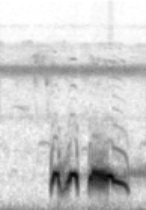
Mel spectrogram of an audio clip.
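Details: A small-voiced spotted dove, wild-caught and now captive, delivers one coo: a quick double hoot, then a long, mellow coo sliding slightly downward. A steady high whine is present throughout.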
